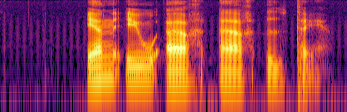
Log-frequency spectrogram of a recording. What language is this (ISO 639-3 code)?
swe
